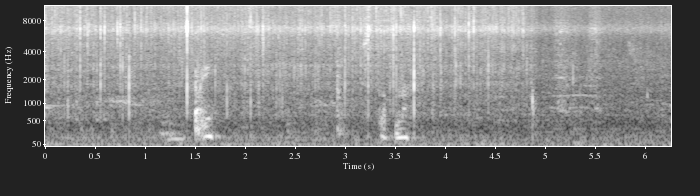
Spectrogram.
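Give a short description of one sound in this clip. A wooden spatula scrapes and stirs food in a frying pan.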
